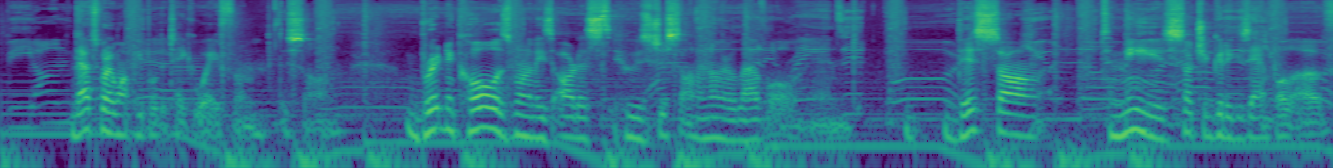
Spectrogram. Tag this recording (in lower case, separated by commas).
music, speech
